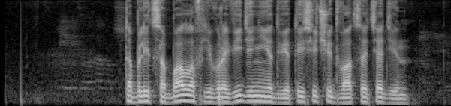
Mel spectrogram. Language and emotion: Russian, neutral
